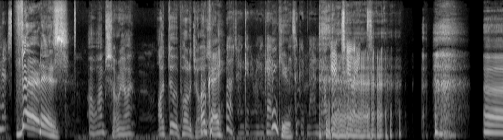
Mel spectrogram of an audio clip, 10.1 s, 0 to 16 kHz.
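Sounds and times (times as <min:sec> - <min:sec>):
man laughing breathily: 0:06.4 - 0:09.4.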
